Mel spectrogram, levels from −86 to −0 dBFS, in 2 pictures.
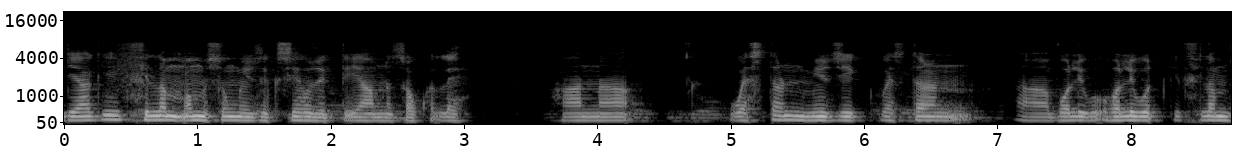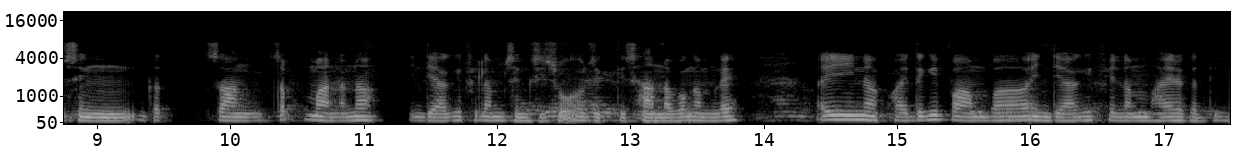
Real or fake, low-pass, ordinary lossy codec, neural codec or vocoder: real; 7.2 kHz; none; none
